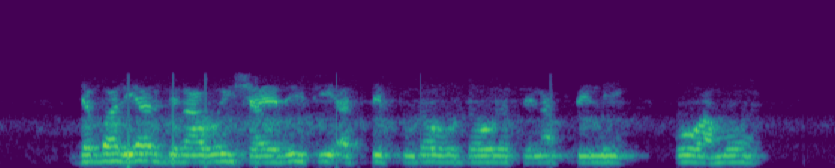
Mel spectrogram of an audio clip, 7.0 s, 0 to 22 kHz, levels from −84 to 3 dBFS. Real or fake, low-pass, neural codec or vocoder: fake; 3.6 kHz; vocoder, 44.1 kHz, 128 mel bands every 256 samples, BigVGAN v2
